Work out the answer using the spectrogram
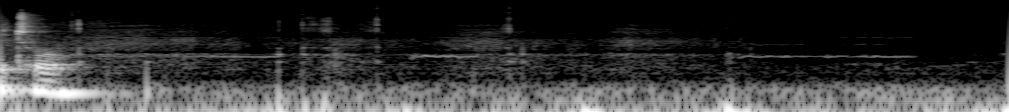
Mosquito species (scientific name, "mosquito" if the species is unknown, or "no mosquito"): Aedes aegypti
